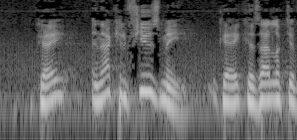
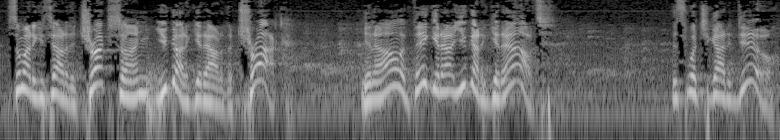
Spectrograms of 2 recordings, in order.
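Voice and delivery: defensive excitement; 7 semitones higher than usual. Retold or imitated. Dad justifying himself to son.

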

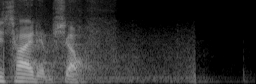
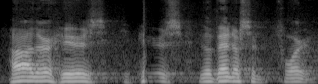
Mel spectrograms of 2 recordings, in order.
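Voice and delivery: put-on voice posing as the brother; Esau; 2 semitones lower than usual. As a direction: disguise your voice to fool your father. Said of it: "he didn't like my voice".

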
